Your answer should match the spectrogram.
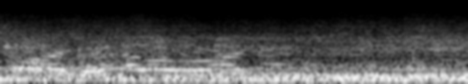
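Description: People talking in a crowd over a steady, buzzing drone from a live band's amplified instruments.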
